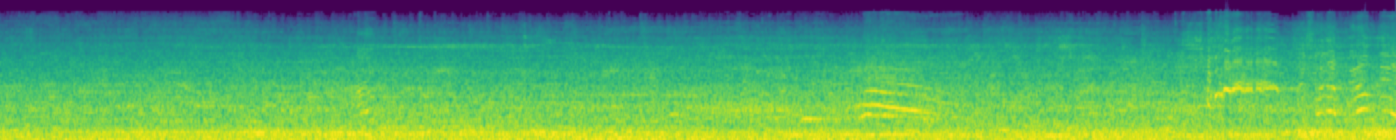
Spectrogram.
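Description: Arcade machines beep, jingle and play music all around in a loud, busy hall.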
